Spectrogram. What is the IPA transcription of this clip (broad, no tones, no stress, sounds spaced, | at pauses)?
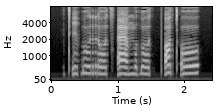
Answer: tʼ i ɓ u r oː t͡sʼ æː ŋʷ i ɠ oː t pʼ ɒ tʼ o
